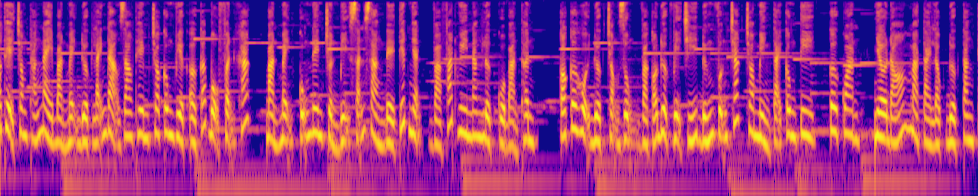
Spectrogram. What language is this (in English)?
Vietnamese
